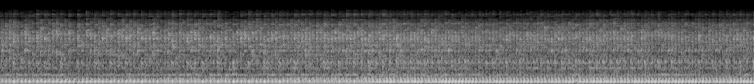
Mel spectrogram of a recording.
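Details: MG Midget with rebuilt twin SU carbs, no radiator, started on full choke: slightly uneven, lumpy idle that settles a little while the jet is adjusted to stop stutter off throttle. Rough idle.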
